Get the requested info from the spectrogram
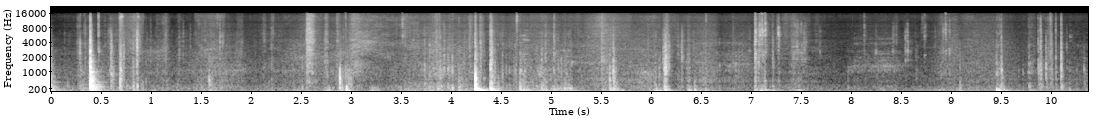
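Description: Getting into a BMW car: sharp clicks and a clunk from the door handle at the start, then scattered light knocks, clicks and rustling from handling inside the cabin.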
